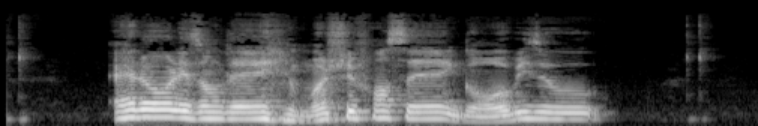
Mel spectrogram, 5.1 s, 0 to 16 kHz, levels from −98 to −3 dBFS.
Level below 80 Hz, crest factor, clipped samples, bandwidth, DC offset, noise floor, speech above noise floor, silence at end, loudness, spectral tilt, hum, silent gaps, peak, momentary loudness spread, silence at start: -64 dBFS; 18 dB; under 0.1%; 9.6 kHz; under 0.1%; -74 dBFS; 54 dB; 1.1 s; -20 LUFS; -7 dB/octave; none; none; -4 dBFS; 9 LU; 0.75 s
